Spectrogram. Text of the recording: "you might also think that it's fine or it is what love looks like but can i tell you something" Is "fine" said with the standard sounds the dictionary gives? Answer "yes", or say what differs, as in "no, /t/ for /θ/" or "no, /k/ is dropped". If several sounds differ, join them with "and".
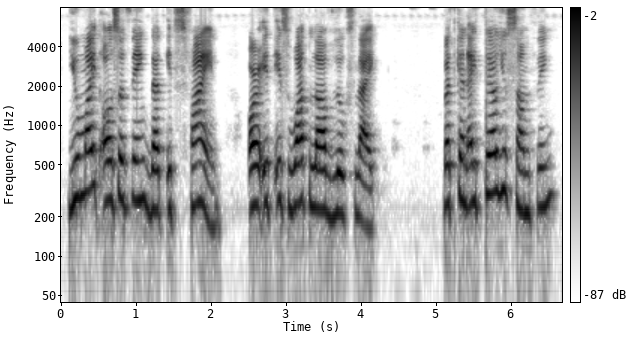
yes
